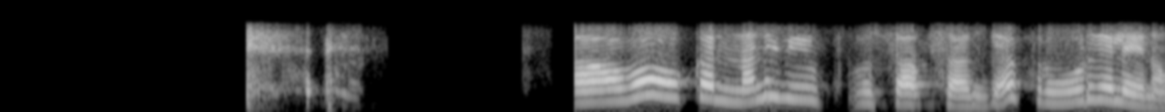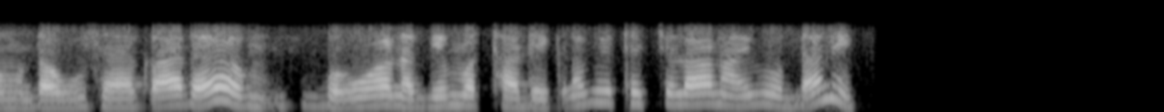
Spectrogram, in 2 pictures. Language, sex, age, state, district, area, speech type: Dogri, female, 60+, Jammu and Kashmir, Udhampur, rural, conversation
